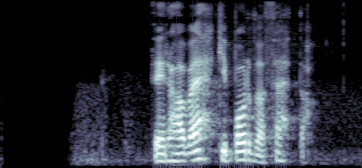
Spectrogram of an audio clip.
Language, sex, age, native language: Icelandic, male, 40-49, Icelandic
